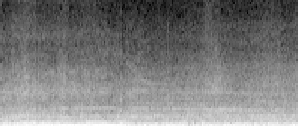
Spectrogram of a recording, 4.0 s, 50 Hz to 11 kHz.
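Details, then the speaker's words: Toyota Soarer JZZ30 driving after a new R154 transmission and ORC twin-disc clutch were fitted: an even engine and road drone with no gear grind or whine. The drivetrain is much quieter and sounds healthy, though some clunking is noted from the rear. "It's actually so much quieter, too. Huh? >> Yeah, there's more clunking in the back."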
